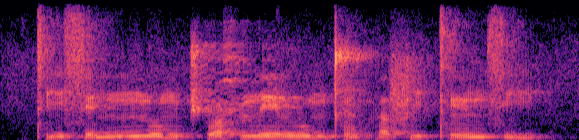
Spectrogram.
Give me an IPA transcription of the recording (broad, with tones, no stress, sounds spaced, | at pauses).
tʼ i˨ s e˨ nː o˦ m t͡ʃʼ o˦ ħ m e˦ l u˦˨ m tʼ õ˨ ɦ ɐ˦ f i˦ tʼ ẽ˦ m s i˨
